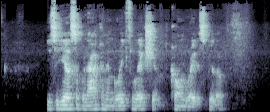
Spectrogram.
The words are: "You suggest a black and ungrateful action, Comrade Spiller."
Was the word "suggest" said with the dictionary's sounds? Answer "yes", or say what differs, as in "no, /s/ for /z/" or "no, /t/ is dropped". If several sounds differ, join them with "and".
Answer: no, /t/ is dropped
